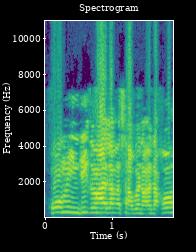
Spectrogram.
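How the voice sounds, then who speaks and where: A woman's voice: sits high, fairly even intonation, fast, sharp tone, a little hiss or hum. An actress playing a scornful middle-aged mother-in-law, scolding and belittling in a melodrama. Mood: contemptuous. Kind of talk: Filipino melodrama acting.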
